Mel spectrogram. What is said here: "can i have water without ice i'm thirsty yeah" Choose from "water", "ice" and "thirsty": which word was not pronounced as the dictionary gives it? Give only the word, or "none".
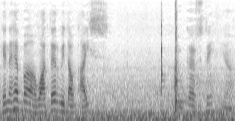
thirsty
